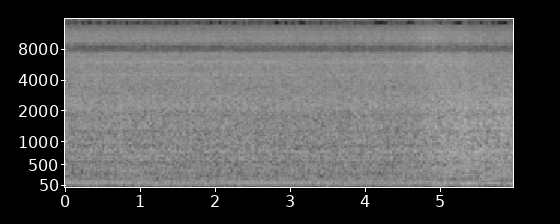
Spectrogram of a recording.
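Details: 1972 Buick GS Stage 1 SunCoupe V8, sat about 6 years: deep idle with loose, uneven lope and surging, won't stay running at lowered idle; suspected throttle plate gasket, not confirmed.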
